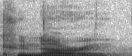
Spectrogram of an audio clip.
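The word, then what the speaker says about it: Qunari: it's pronounced kunari kunari whatever I don't play Dragon Age so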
